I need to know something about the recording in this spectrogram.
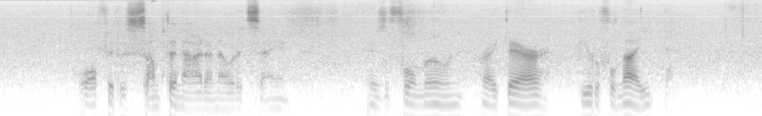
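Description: A man talks in a low voice close by.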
